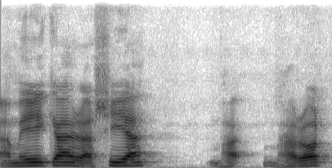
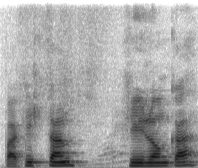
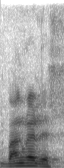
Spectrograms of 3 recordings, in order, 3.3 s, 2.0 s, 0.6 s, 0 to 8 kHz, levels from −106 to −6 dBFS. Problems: background sounds at intervals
